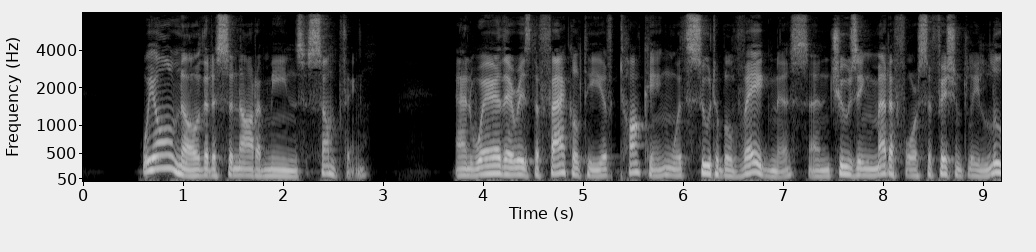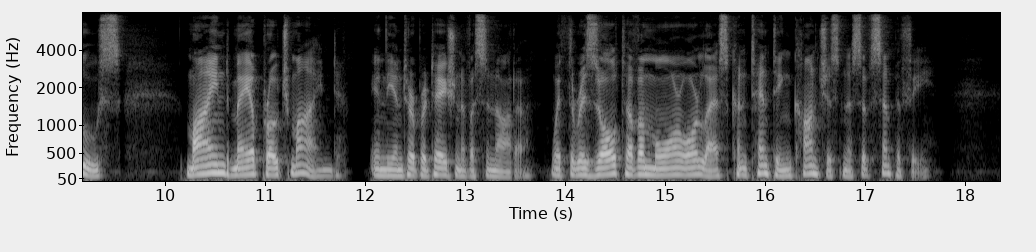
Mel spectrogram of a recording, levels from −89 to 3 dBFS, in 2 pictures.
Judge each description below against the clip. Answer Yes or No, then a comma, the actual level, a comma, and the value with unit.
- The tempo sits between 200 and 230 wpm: No, average, 150 wpm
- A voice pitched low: Yes, low, 115 Hz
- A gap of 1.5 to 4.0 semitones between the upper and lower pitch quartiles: No, average, 4.4 semitones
